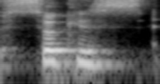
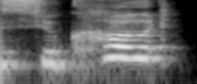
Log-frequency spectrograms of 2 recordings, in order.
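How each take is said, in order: First: It is said the older Ashkenazi American way. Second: It is said the modern Israeli Hebrew way. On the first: This is the older traditional American pronunciation. "instead of Sukkos" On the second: This follows modern Israeli norms. "saying Sukkot ... instead of"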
